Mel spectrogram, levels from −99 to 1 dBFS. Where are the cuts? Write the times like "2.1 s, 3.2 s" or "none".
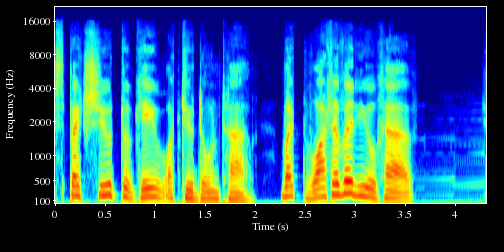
2.1 s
